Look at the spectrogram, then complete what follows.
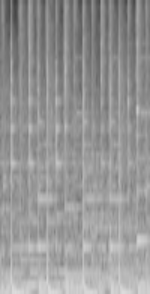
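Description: Electronic dance music with a steady, fast beat and a short-note synth melody.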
